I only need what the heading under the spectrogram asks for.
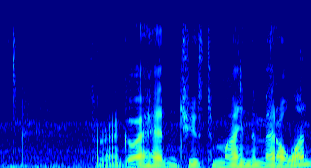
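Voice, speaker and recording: A man talks quietly at a moderate pace. His fairly low voice has very wide pitch swings. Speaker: gaming tutorial creator. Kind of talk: tutorial. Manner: quiet, subdued because others sleeping.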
